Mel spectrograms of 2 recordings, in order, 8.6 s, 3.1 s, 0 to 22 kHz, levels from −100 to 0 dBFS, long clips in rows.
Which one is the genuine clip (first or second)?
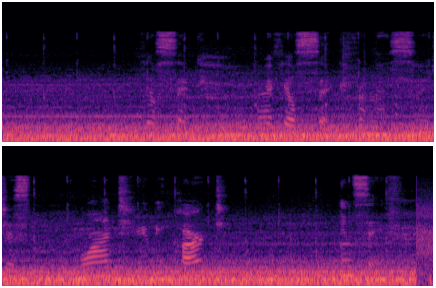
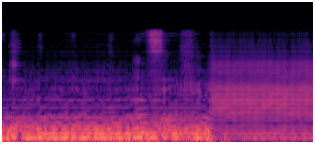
first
